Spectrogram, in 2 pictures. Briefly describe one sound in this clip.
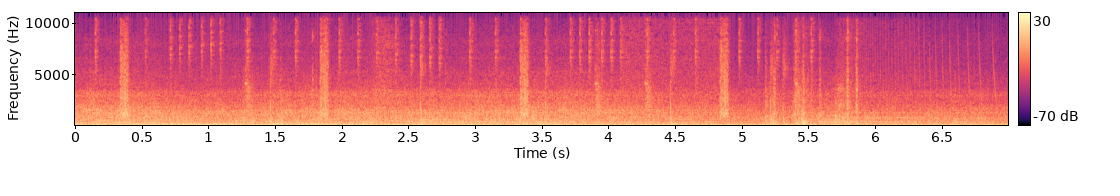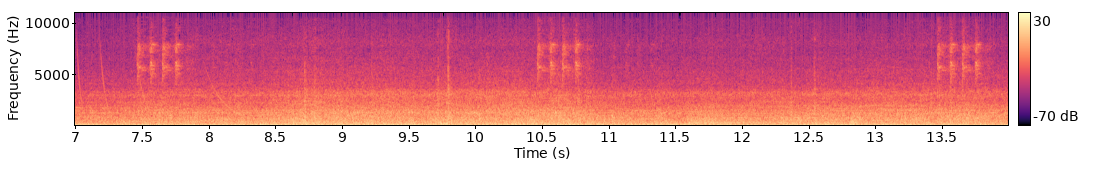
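A motorbike engine drones steadily up close.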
